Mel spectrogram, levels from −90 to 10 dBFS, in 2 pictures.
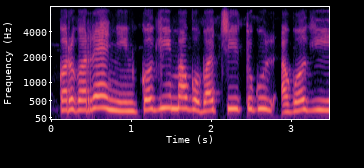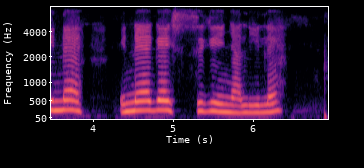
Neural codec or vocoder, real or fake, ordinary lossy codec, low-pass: none; real; Opus, 16 kbps; 7.2 kHz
